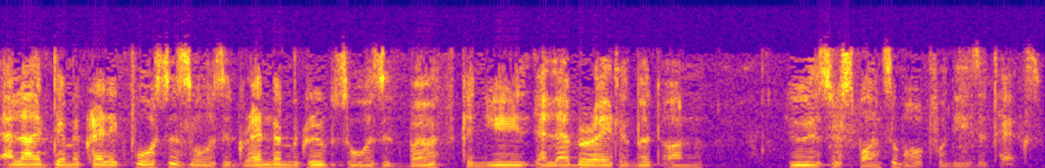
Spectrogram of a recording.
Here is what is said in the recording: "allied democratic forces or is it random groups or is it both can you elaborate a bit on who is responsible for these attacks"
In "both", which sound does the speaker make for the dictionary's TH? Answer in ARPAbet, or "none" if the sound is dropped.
TH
